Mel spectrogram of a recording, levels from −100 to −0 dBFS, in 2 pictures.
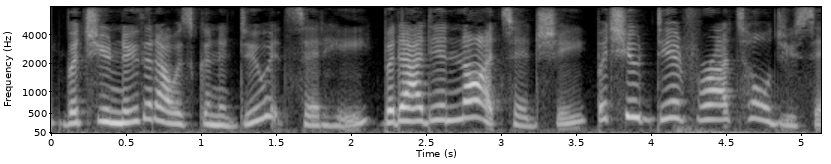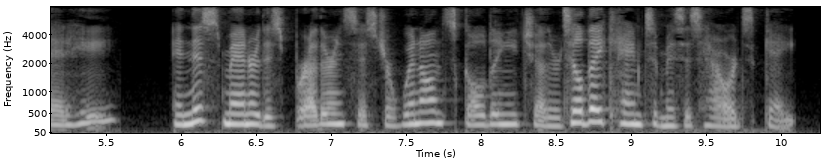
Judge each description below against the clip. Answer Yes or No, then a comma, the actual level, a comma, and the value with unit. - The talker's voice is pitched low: No, very high, 250 Hz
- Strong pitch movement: Yes, wide, 6.7 semitones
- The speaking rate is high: Yes, fast, 270 wpm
